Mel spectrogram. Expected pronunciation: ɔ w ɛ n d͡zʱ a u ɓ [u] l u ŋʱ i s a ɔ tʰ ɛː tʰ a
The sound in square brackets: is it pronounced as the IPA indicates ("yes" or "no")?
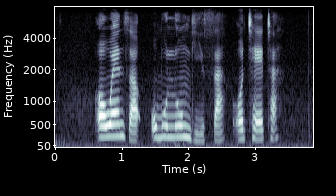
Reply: yes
